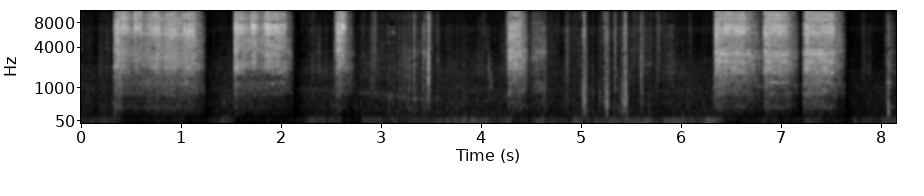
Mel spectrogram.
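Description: Angle grinder with a cutting disc grinding the steel of an old diamond saw blade in a series of short, harsh passes, the longest about a second.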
